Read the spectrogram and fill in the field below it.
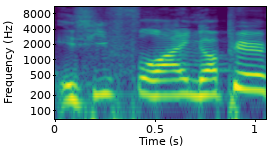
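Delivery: usual speaking voice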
